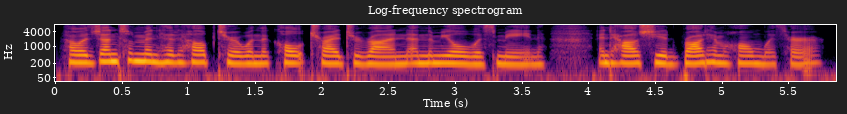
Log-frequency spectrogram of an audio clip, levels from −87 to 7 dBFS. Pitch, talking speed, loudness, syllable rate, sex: 205 Hz, 265 wpm, -18 LUFS, 5.5 syllables/s, female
